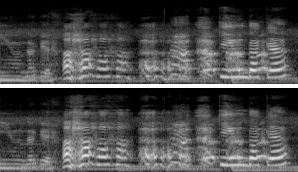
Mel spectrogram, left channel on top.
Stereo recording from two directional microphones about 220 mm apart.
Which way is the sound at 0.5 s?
25° right (ahead or behind).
